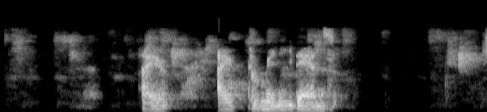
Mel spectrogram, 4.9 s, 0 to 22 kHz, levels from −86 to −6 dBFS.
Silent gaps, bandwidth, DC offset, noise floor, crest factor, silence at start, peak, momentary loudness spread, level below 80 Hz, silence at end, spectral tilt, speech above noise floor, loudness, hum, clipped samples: none; 8.2 kHz; under 0.1%; -66 dBFS; 24 dB; 0.1 s; 0 dBFS; 22 LU; -64 dBFS; 0 s; -3.5 dB/octave; 45 dB; -22 LUFS; none; under 0.1%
